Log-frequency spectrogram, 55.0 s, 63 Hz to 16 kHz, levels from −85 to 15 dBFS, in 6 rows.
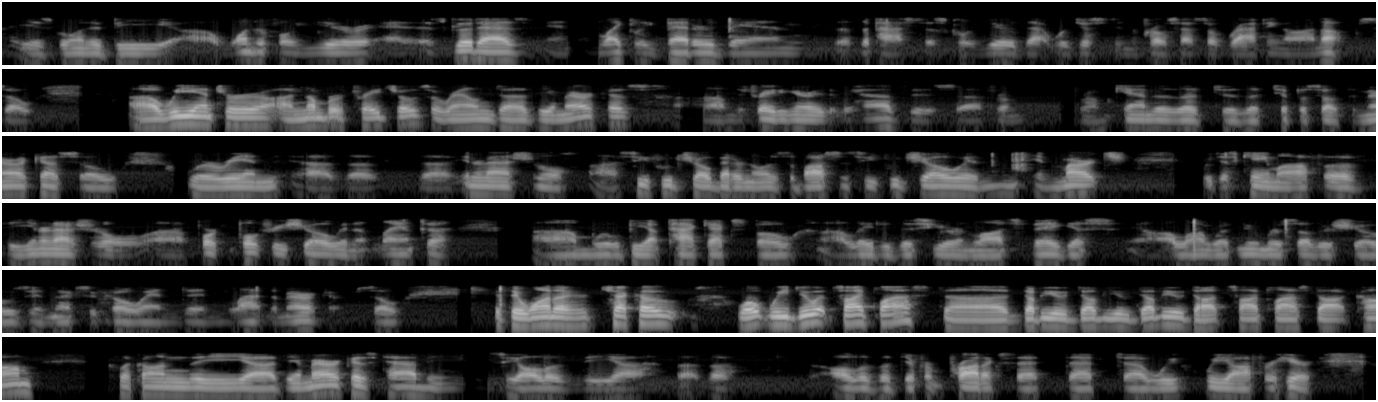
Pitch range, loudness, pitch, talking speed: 90-115 Hz, -29 LUFS, 95 Hz, 175 wpm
